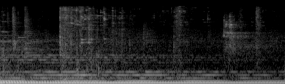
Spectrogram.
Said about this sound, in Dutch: En op een dag kwam hij helemaal zat thuis compleet beschonken, begon hij te tieren en smeet hij die kristallen gewoon kapot op de grond.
